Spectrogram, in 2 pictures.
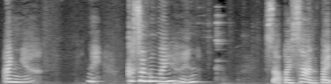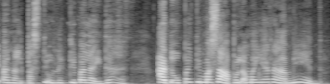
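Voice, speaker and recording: A woman's voice: very high-pitched, animated, normal speed, pauses often, a bit bright. A woman with an Ilocano accent playing a fretful, nagging wife in a comedy radio drama. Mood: dismayed.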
